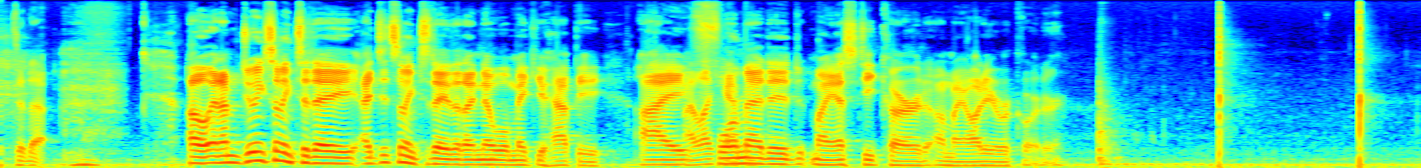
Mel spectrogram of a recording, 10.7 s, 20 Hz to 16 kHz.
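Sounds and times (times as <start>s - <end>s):
speech: 0.0s - 0.5s, 1.4s - 8.0s
slow hand claps: 9.1s - 9.4s, 10.2s - 10.5s.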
